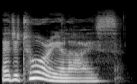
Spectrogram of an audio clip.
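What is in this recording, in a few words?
"editorialize", British English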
